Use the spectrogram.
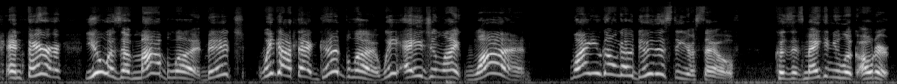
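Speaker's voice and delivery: high, fast, sassy scolding; high, fast, sassy family scolding; high scolding rant. Real, not acted. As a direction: lecture her like family gone wrong. Scolding Farrah as kin.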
